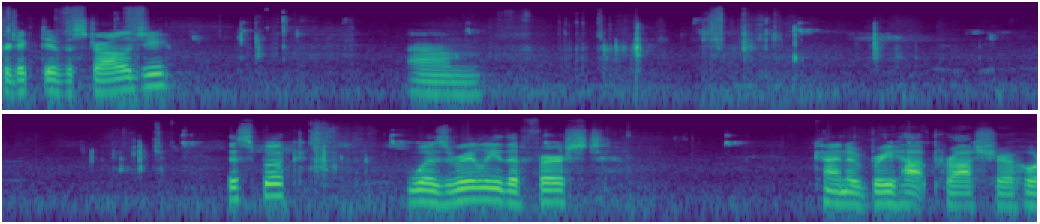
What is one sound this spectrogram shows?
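A young man reads aloud with expression, close by.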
